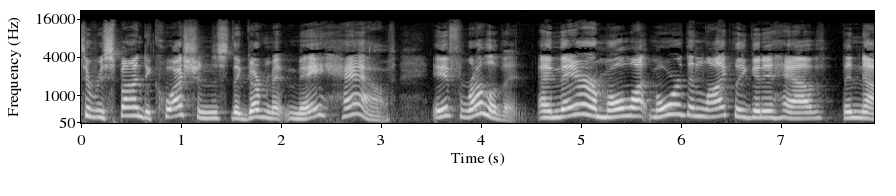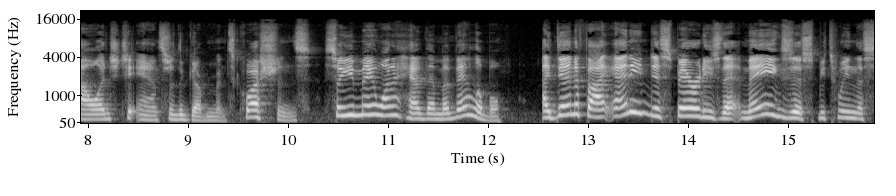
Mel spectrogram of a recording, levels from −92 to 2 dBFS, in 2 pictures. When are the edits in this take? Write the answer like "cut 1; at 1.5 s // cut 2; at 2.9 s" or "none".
cut 1; at 4.5 s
